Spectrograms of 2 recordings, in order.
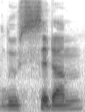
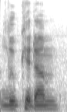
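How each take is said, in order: First: The C is said as a soft S sound. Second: The C is said as a hard K sound. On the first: The speaker calls it right. "that's a, a soft C, so lucidum" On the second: The speaker calls it wrong. "not lucidum"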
